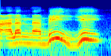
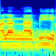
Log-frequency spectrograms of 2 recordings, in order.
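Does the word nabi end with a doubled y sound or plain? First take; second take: doubled; plain. First: The word ends with a doubled y sound. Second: The word ends plainly without a doubled y. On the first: The speaker calls it right. "Baca 'alan nabiyyi. ... Dengan tasydid" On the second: The speaker calls it wrong. "Takut kita baca 'alan nabi khairi man qad wahada. Tak kena"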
